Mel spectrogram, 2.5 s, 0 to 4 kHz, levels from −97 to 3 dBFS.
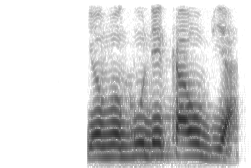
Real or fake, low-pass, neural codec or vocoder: real; 3.6 kHz; none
